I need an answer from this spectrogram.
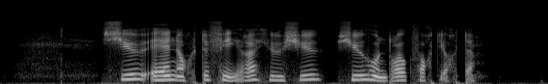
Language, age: Norwegian, 40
